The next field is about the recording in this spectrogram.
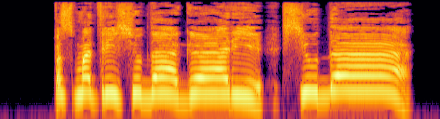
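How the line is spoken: Desperate yell. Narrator (Russian): отчаянно завопил Колин

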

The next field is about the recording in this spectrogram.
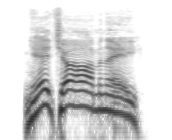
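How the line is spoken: Growled. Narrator (Russian): прорычал Харл Лухан

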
